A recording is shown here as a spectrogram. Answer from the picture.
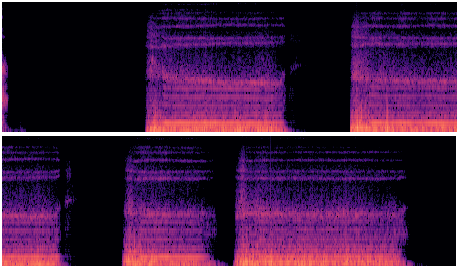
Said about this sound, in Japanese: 両側から吐息吹きかけられてゾワゾワしちゃうね。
